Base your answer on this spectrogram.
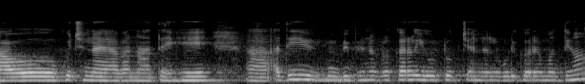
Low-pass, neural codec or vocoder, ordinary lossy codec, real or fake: none; none; none; real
